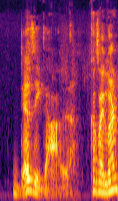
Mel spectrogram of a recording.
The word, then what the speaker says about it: Desigual: This is not a great brand, but I like saying it, Desigual. Desigual cuz I learned how to say it right.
